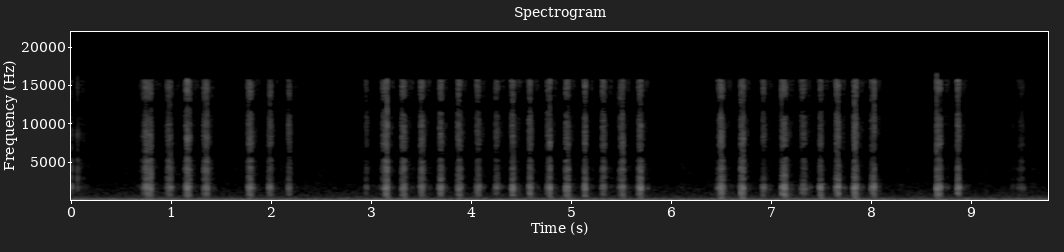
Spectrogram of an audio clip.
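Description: Faint, quick clicking pokes of a fine No. 40 triangle felting needle stabbing into wool, in runs of several pokes a second with short pauses between.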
